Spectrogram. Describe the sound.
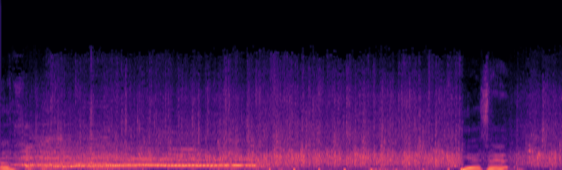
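An audience cheers and applauds for a band at a live show. Dense, loud clapping runs throughout, mixed with shouts and shrill falling whistles, including one at the start and another near the end.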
